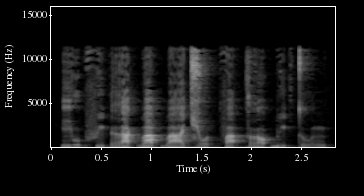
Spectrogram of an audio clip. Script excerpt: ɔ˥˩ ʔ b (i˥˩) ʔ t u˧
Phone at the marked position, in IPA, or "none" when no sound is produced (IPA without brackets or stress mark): i˥˩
